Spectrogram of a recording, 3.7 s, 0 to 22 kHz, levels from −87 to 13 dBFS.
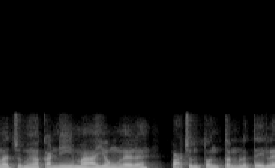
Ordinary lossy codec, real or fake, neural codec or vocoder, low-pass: none; fake; codec, 24 kHz, 0.9 kbps, DualCodec; 7.2 kHz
